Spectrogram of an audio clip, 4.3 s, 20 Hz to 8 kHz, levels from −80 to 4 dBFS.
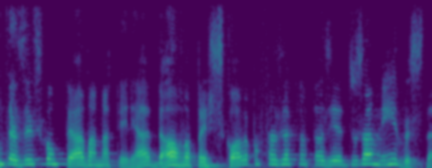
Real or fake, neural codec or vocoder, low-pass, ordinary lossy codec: fake; codec, 16 kHz, 1 kbps, X-Codec, HuBERT features, trained on general audio; none; none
